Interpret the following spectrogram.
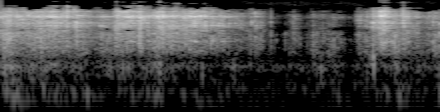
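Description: Plastic fraction tiles poured out of a zip bag, clattering against each other as they pile up on carpet for about a second, then settling, with one sharp click near the end.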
